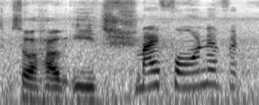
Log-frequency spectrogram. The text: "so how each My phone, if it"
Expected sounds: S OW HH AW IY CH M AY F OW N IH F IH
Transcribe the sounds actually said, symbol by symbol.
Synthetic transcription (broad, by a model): S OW HH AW IY CH M AY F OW N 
